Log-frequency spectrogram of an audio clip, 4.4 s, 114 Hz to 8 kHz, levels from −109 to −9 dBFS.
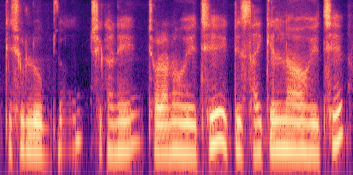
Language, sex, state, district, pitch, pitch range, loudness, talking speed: Bengali, female, West Bengal, Cooch Behar, 210 Hz, 200-235 Hz, -17 LUFS, 120 wpm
